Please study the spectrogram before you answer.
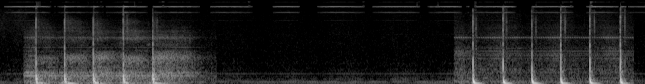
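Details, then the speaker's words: Tympanic percussion note over the chest in a respiratory exam lesson; it occurs when air is trapped in the pleural space, as in pneumothorax, or in a large lung cavity such as a tuberculous cavern. "e aí é o som timpanico ocorre quando a ar aprisionado no espaço pleural como no pneumotórax ou uma grande cavidade entre a pulmonar como numa grande caverna tuberculosa"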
